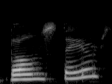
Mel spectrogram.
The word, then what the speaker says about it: downstairs: downstairs and have Aunque veas breakfast. aquí una O, Marieli, se pronuncia como A.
